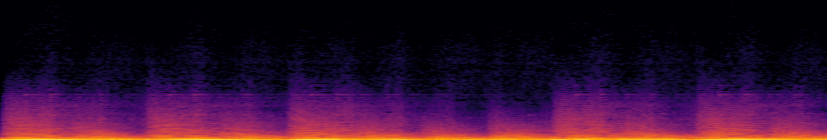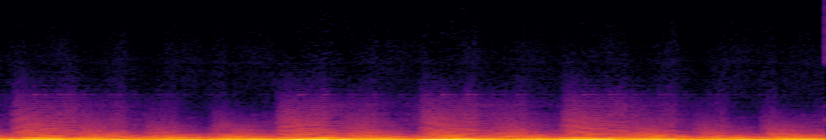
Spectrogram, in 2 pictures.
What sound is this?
Devious - Theme
A little theme track as a part of my "Themes" projects, this time inspired by "Outcast" a show which was boring, yet entertaining, yet cancelled. RIP.
paranormal, Eerie, halloween, Video-Game, demon, Scary, orchestra, violins, ghost, haunted, Ambient, horror, Atmosphere, thriller, Creepy, evil, sinister, doom, fear, Environment, Violent, nightmare, dark, Spooky, rising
